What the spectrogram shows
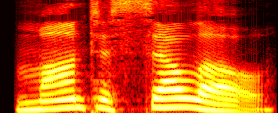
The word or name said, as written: monticello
